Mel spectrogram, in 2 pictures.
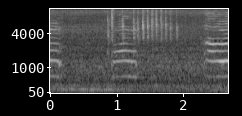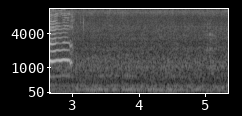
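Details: A stray mother cat with her two kittens at feeding time. There are two clear, tonal meows: a short one near the start, then a longer, louder, slightly rising one. Steady low traffic rumble runs underneath.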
